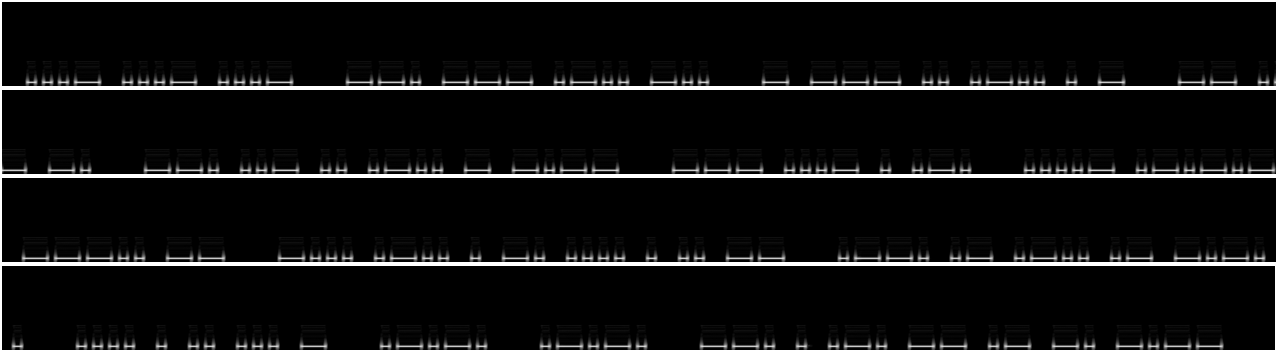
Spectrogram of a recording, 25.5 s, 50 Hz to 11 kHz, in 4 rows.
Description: Morse code, heard as a keyed tone, about 30 wpm, 550 Hz. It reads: VVV GOLD TOILET MAN GUILTY OVER 4.8M BLENHEIM PALACE HEIST <AR> <AR> GERMANY
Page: news headlines in morse code at 30 wpm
